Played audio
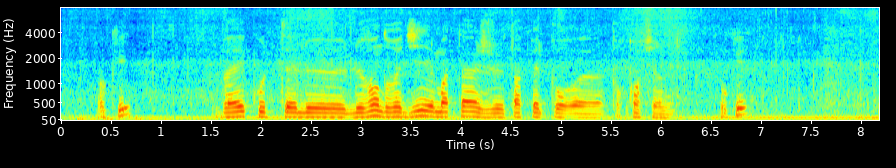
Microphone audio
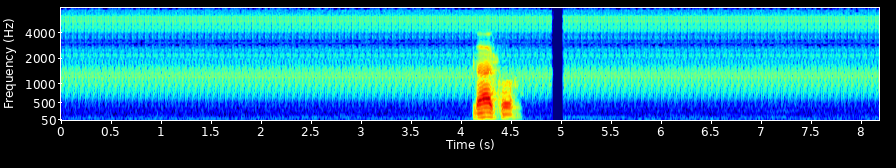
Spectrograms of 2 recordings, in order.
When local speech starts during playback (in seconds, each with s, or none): 4.1 s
